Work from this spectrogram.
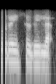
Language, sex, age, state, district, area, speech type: Kannada, female, 45-60, Karnataka, Uttara Kannada, rural, conversation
